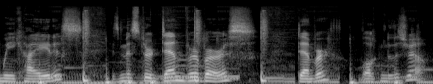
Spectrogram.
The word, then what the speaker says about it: Burris: Denver Burris. Denver, welcome to the show. Thank you for not pronouncing it Burras, by the way.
